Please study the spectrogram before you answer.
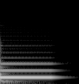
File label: piano e; school; Tony Hawk's Project 8; XBOX; inschool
